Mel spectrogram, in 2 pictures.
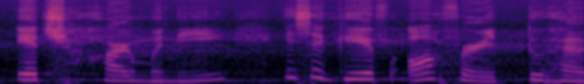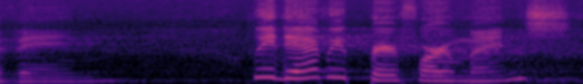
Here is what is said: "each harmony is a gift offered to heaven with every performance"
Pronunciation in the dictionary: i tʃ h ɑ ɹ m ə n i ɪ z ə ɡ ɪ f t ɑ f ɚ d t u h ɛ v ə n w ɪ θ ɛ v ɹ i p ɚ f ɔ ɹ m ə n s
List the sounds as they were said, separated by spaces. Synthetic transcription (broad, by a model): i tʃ h ɑ ɹ m ə n i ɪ s ə ɡ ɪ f t ɑ f ɚ d t u h ɛ v ə n w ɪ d ɛ v ɹ i p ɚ f ɔ ɹ m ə n s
